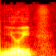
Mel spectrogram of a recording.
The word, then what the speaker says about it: MIUI: que me escucha siempre y me carga con Miui, eh, que lo pronuncio mal, es M-I-U-I, que es eh, la interfaz gráfica que tiene Xiaomi para sus smartphones.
